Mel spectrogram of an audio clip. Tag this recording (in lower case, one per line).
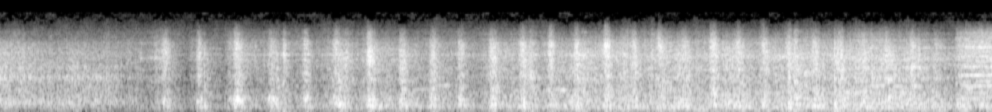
train whistling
